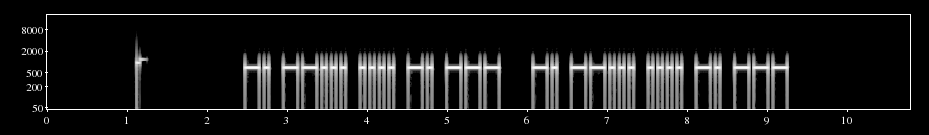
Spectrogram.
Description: Morse code, heard as a keyed tone, about 20 wpm, 700 Hz. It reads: N7HNO N7HNO
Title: USA Call Signs Repeated 2x 20wpm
